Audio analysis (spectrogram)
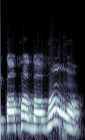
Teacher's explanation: ওকে, জিহ্বার যে পিছনের অংশটা সেটা হচ্ছে, দেখো ক বলার সময় জিহ্বার পেছনের অংশটা আমাদের নরম তালুর সঙ্গে কিন্তু এসে লেগে যাইতেছে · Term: কণ্ঠধ্বনি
